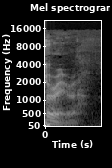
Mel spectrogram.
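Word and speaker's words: Pereyra: Well, it's spelled P-E-R-E-Y. – It's Pereira. – R-A. – Pereira.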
